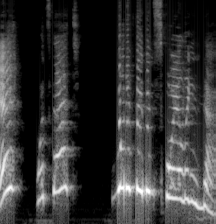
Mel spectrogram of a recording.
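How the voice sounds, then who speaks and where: Putting on a squeaky character voice, a woman talks at a fairly slow pace at an extremely high pitch with very wide pitch swings. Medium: read story. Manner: scolding, sharp.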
